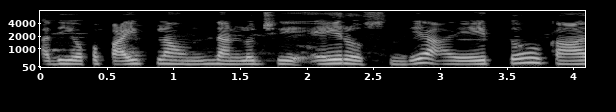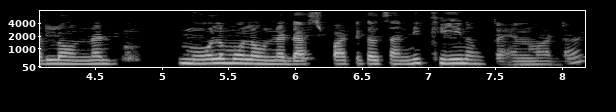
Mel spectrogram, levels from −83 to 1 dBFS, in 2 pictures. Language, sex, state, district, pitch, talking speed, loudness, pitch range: Telugu, female, Andhra Pradesh, Visakhapatnam, 195 Hz, 170 wpm, -27 LUFS, 185-215 Hz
